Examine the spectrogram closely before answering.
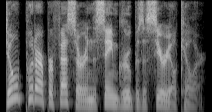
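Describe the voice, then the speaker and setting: A woman's voice: a bass voice, huge pitch swings, quick pace, no echo, studio quality, pitched below the performer's own voice, exaggerated voice. A woman voicing a fierce, indignant young male student with a scolding manner in a story.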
